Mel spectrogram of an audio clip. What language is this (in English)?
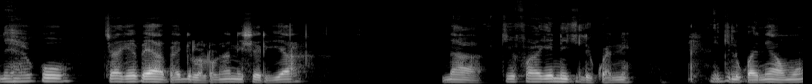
Masai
